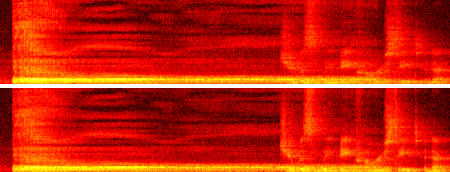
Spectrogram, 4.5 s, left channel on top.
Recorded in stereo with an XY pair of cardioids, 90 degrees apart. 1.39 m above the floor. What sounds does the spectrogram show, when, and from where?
0.1 s an explosion: 35° left, 0.8 m
2.8 s a woman speaking: 60° right, 1.4 m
